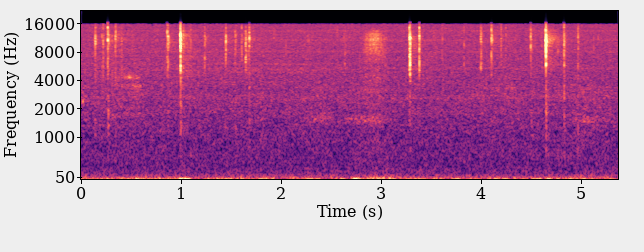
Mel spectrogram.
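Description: Someone types code on a computer keyboard in quick, uneven bursts of crisp key clicks, close by, over a steady low background hum.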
